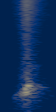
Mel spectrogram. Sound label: wind Wild Move; elements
